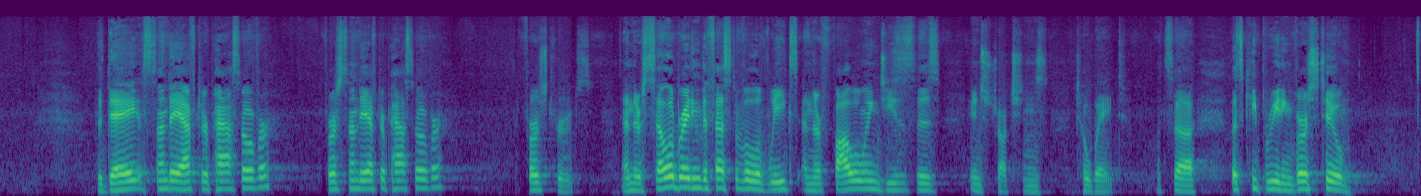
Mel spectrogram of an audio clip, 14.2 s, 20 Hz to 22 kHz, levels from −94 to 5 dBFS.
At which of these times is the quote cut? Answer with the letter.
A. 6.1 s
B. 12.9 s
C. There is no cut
A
